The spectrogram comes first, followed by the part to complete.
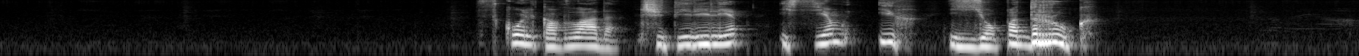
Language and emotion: Russian, angry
